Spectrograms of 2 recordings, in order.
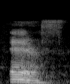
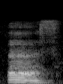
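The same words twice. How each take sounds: First: The vowel sounds like the one in chair. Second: The vowel sounds like the one in bird. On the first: The speaker calls it wrong. "one of the most common mispronunciations of this is earth, earth, like this. Sounds a bit like chair" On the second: The speaker calls it right. "the key vowel sound here is like bird and sir"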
